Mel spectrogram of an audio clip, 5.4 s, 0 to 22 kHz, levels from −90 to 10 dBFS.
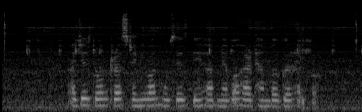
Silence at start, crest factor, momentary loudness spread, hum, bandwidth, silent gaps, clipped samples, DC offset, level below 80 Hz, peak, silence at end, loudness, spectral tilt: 0.05 s; 16 dB; 20 LU; none; 14 kHz; none; under 0.1%; under 0.1%; -74 dBFS; -26 dBFS; 0 s; -42 LUFS; -4.5 dB/octave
